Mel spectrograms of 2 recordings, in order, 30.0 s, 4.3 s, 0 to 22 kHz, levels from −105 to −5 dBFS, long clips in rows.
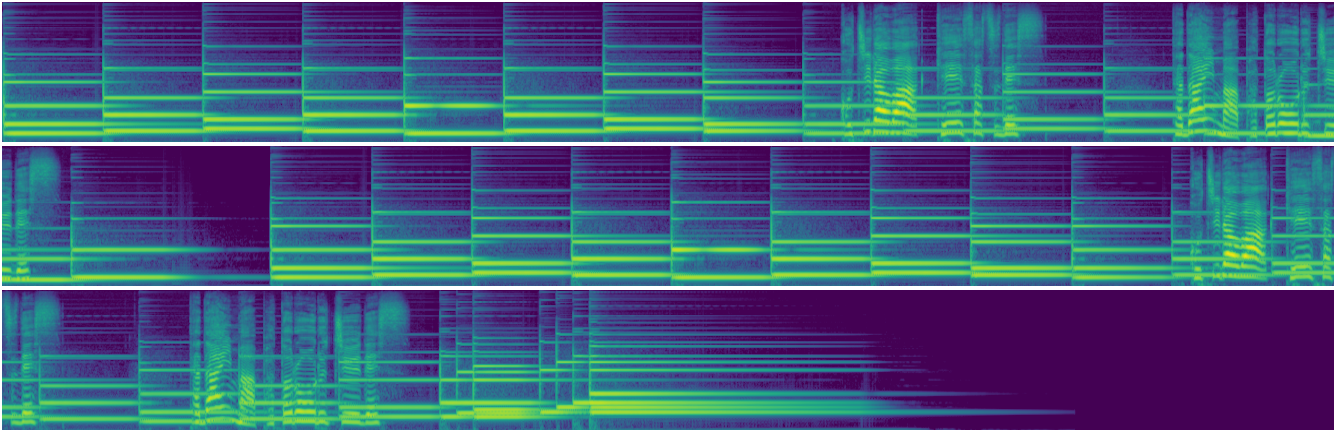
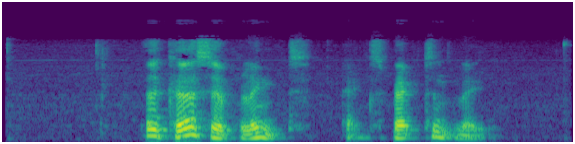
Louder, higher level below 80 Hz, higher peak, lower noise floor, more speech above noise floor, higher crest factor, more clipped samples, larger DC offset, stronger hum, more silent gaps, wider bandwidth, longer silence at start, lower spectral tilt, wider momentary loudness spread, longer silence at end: first, -20 LUFS vs -23 LUFS; about the same, -64 dBFS vs -64 dBFS; first, 0 dBFS vs -4 dBFS; first, -82 dBFS vs -67 dBFS; first, 63 dB vs 45 dB; about the same, 20 dB vs 20 dB; neither; neither; neither; neither; first, 17.5 kHz vs 7.6 kHz; second, 0 s vs 1.1 s; second, -4.5 dB/octave vs -6 dB/octave; second, 11 LU vs 23 LU; first, 3.5 s vs 0.65 s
